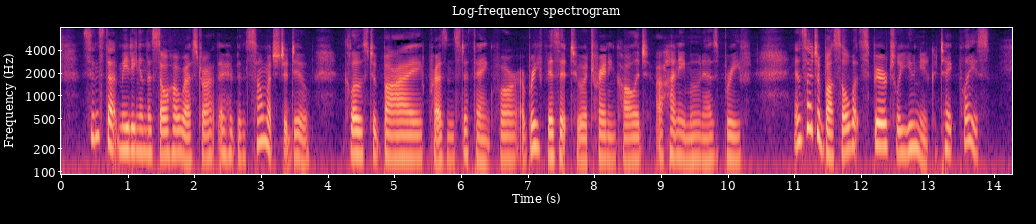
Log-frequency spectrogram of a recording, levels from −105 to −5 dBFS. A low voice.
No: medium, 160 Hz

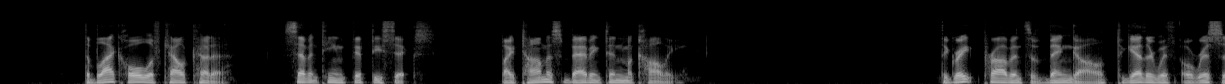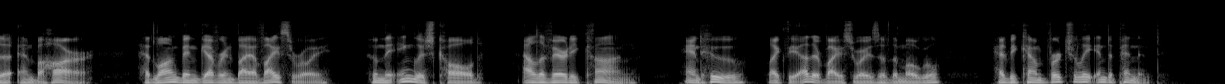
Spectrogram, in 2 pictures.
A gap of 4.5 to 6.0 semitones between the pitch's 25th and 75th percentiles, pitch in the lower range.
No: average, 3.5 semitones; very low, 90 Hz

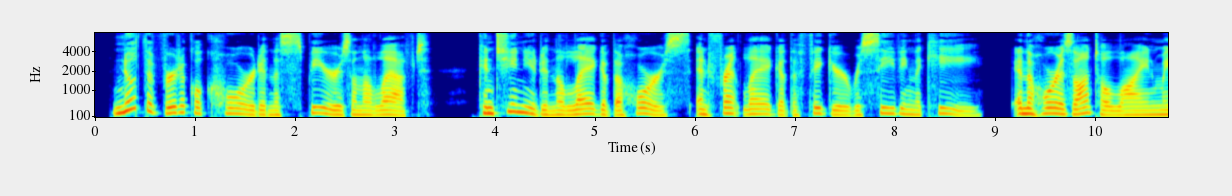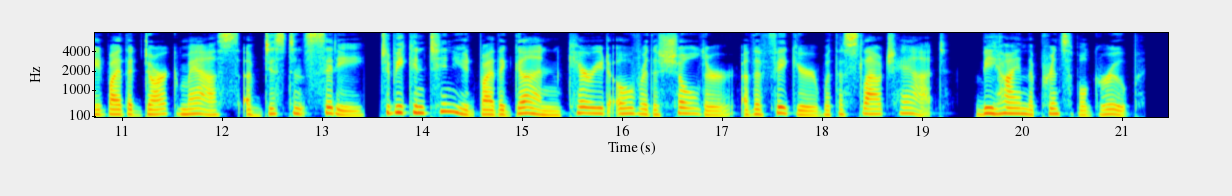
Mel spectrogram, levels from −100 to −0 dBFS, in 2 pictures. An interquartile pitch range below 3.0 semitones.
No: average, 4.4 semitones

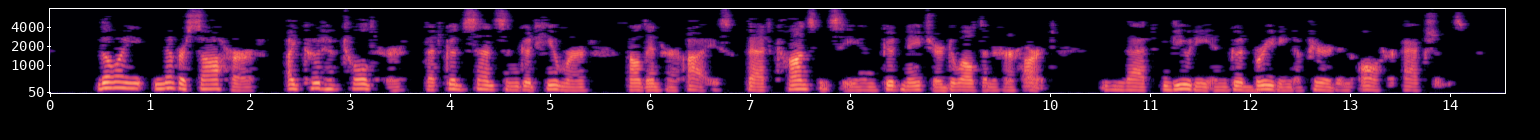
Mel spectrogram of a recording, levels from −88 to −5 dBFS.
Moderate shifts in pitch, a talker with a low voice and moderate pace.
Yes: average, 4.7 semitones; low, 130 Hz; average, 160 wpm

